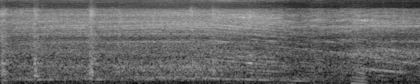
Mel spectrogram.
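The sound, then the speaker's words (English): A blender whirs steadily at high speed, blending tomato with saffron-infused water, a loud, continuous roar of motor and churning liquid that holds for the whole stretch with no voices. “Okay, and I'm going to start this on low.”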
